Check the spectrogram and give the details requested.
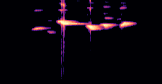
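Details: Oriental magpie-robin (Thai nok kangkhen ban) song phrase, a looped decoy recording: a thin opening whistle, then a bright, loud whistle sliding downward, warbled lower notes and a final rising whistle, all within about a second and a half, in a silent background.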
